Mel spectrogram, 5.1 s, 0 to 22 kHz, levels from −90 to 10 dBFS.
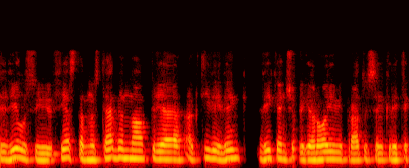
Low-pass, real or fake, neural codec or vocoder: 7.2 kHz; real; none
